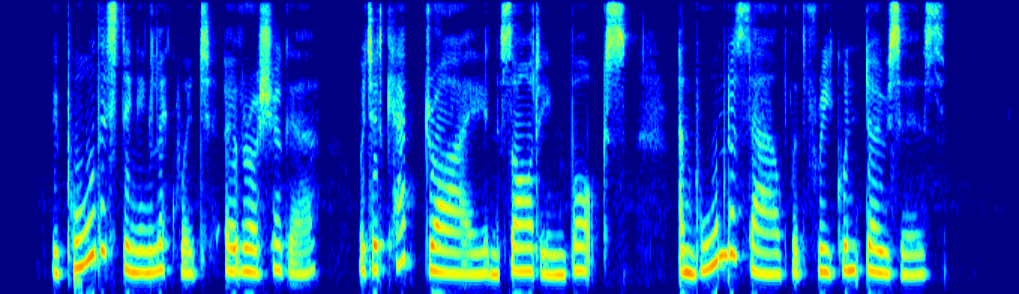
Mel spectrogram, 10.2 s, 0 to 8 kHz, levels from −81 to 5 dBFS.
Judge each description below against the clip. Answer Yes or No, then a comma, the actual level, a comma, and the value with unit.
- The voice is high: Yes, high, 235 Hz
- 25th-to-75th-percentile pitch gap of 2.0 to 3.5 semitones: Yes, average, 2.8 semitones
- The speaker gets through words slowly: Yes, slow, 130 wpm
